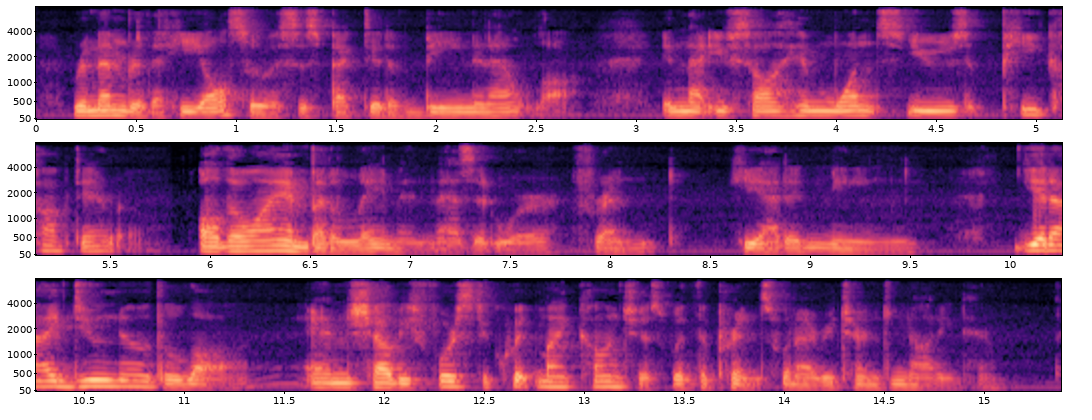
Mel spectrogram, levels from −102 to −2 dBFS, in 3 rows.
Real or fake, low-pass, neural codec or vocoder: real; 7.2 kHz; none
